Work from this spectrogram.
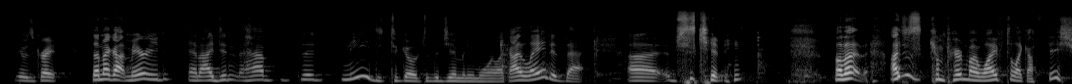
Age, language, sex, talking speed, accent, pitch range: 20-39, English, male, 205 wpm, American, 160-215 Hz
